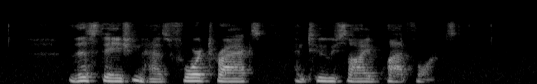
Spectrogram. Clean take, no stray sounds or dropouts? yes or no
yes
